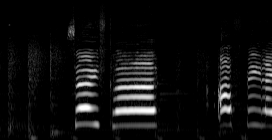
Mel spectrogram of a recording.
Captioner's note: shouting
